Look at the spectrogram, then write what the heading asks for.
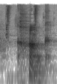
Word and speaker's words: conch: But the first thing that was different for me, but it is kind of like a delicacy in Key West, is conch. So it's actually pronounced conch, not conch, but conch.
